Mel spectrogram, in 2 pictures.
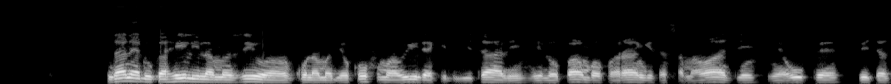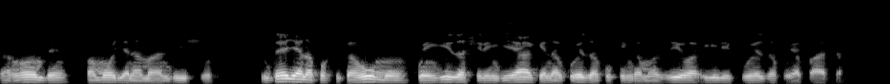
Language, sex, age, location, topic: Swahili, male, 25-35, Dar es Salaam, finance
